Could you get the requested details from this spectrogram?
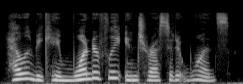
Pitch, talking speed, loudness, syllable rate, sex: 210 Hz, 150 wpm, -18 LUFS, 6.9 syllables/s, female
